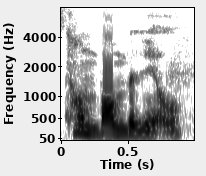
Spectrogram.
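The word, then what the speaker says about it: Tom Bombadil: do and why is that because it got Tom babidi Dawn you can't even pronounce no pronunciation it's dog it's Tom bombaleel to be fair I was really far away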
